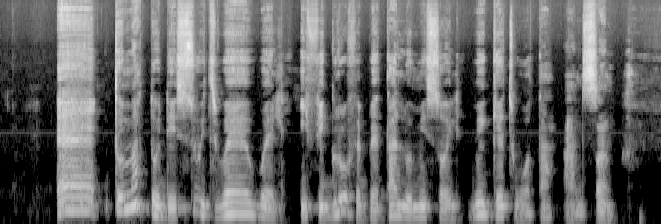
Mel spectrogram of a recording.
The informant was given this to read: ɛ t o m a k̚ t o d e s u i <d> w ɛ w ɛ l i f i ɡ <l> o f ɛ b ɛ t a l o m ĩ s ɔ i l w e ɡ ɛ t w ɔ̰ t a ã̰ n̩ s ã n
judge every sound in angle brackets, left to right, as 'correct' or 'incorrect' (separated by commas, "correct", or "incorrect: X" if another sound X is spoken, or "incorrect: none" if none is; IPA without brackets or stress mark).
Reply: incorrect: t, incorrect: ɾ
